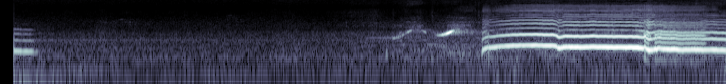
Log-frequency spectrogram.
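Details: Young yellow Indian ringneck parakeet mimicking a cat: after a quiet start and two short rising chirps, a long drawn-out meow-like moan with rich harmonics holds steady to the end.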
